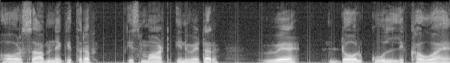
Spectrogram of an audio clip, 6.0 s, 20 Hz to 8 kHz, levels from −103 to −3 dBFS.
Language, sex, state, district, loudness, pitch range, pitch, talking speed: Hindi, male, Uttar Pradesh, Saharanpur, -16 LUFS, 100-130 Hz, 115 Hz, 130 wpm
